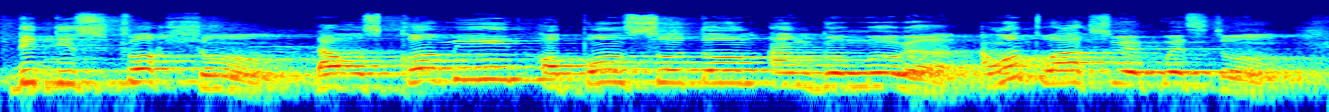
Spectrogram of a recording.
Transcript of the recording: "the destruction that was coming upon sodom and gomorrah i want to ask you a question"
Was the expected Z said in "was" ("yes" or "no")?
no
